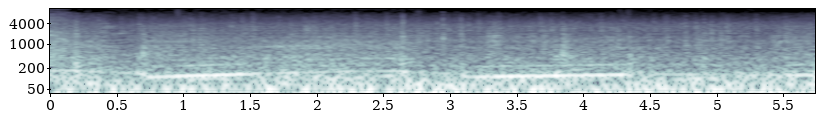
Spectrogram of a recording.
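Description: An engine rumbles steadily as a vehicle drives.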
